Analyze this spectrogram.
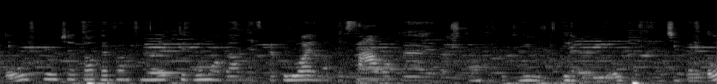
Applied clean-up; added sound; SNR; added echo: classical method log-MMSE.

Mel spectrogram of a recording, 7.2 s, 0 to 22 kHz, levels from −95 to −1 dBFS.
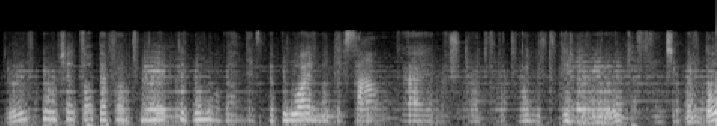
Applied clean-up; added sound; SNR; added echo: neural mask model RNNoise.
